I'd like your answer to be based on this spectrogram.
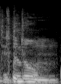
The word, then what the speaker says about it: Tudum: How do you pronounce that? – I thought it was Tadum. I think yeah, it's Tudum.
